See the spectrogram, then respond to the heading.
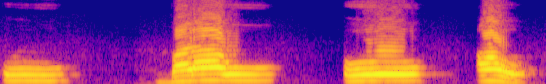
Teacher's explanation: ऐसे स्वर जिनको या जिनका उच्चारण करने पर ओष्ठ की आकृति गोलाकार हो जाए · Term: वृत्ताकार स्वर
